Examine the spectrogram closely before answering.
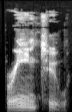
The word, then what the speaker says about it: BRN2: receptor normally suppresses it's spelled brn2 and it's pronounced brain two they developed a brain two inhibitor that plugs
